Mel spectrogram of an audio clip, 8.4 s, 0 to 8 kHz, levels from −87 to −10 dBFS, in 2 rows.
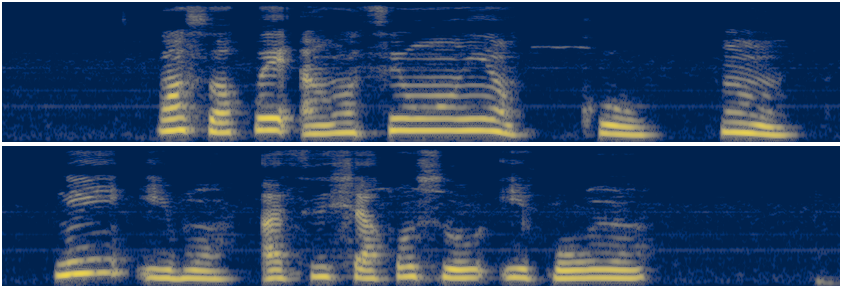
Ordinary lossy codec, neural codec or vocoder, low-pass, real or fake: none; none; 7.2 kHz; real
